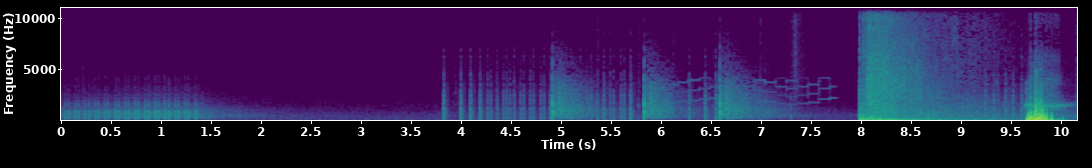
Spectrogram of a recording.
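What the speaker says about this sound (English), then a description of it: "I think that's the sticky bomb that makes that noise." Gunfire and explosive blasts in the PUBG battle game: a rattling burst, then scattered sharp cracks and booms, ending in a loud sustained roar and a heavy final blast of a sticky bomb.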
